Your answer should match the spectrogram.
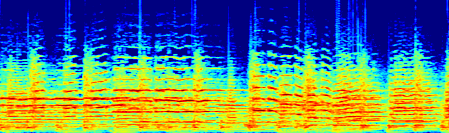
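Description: A small jazz band playing: clarinet lead over piano, guitar and drums, with a low line stepping under it.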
